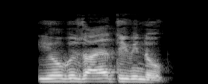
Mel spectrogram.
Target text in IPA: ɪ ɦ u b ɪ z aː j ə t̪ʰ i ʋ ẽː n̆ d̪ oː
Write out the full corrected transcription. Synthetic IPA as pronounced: ɪ ɦ o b ɪ z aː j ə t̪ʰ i ʋ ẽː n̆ d̪ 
